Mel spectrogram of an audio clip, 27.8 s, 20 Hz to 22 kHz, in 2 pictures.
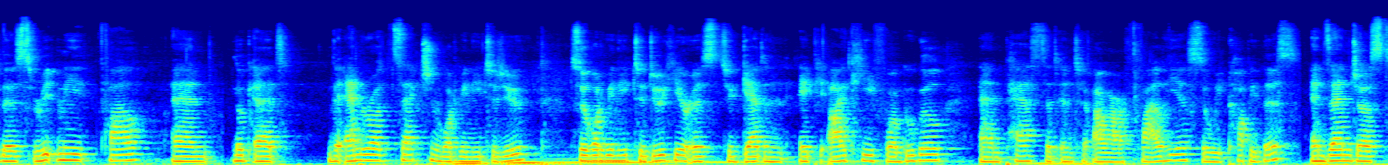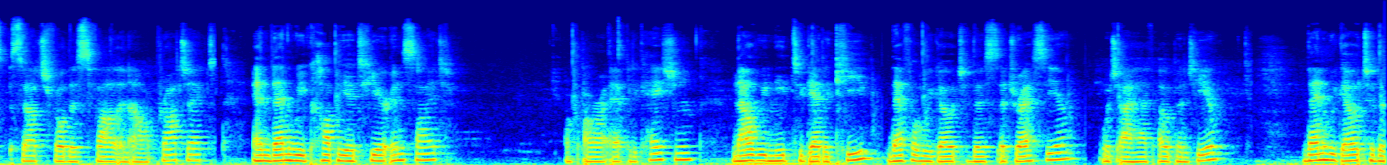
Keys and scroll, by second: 13.0 ctrl+shift+n, 15.0 ctrl+v, 18.0 ctrl+v.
